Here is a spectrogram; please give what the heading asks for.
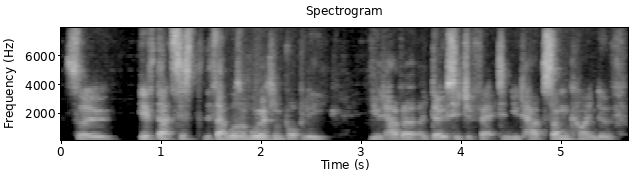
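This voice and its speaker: A man in his forties, a scientist explaining his research over a video call from a room at home, thoughtful and full of pauses and fillers. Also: medium pitch, flat delivery, dark tone, slightly rough. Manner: thoughtful, hesitant, many fillers and restarts. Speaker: genomics lecturer, guest scientist. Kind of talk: explaining research in a live online interview. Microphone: video call webcam.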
